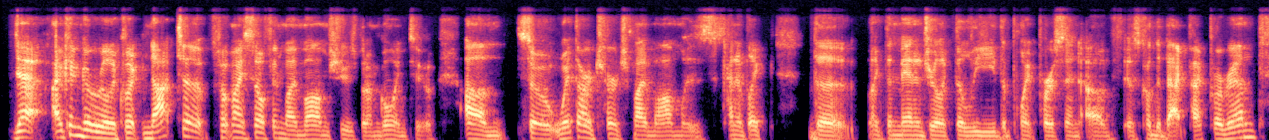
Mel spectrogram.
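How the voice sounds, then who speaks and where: This is a normal speaking voice, a man's, fairly low in pitch with ordinary pitch variation. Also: moderate pace. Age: 20s. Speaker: student mentor panelist. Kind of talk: virtual panel discussion. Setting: video call.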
